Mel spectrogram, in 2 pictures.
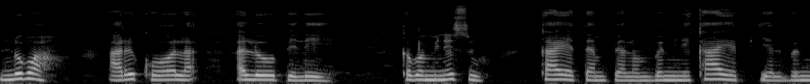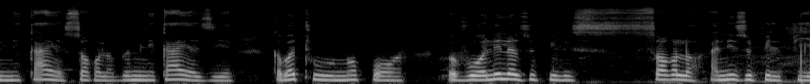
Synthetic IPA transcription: nʊ˦bɔ˦ | a˨ɾɪ˦kʰɔː˨˦la˦ | a˦loː˦pe˨leː˦˨ | ka˨ba˨mi˨ne˦su˨ | kaː˦jɛ˨tɛ˨mpɛ˨lʊ˨mba˨mi˨ne˨kaː˦jɛ˨pɪ˨ɛ˨lba˨mi˨ne˨kaː˦jɛ˨sɔ˦ɣʊ˦lɔ˨ba˨mi˨ne˨kaː˦jɛ˨zi˨e˨ɾɪ˨ | ka˨ba˦tʰuː˦nɔ˦pɔː˦ɾ | b̥a˨vɔ˨ɔ˨lɪ˦la˦zu˦pi˦l | sɔ˦ɣʊ˦lɔ˨a˨nɪ˦zu˦pi˦lpi˨ɛ˨

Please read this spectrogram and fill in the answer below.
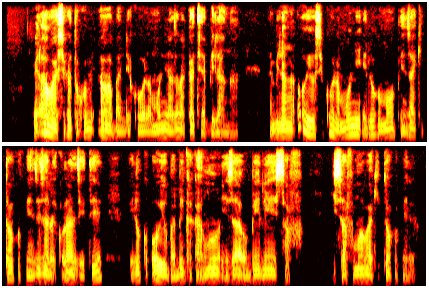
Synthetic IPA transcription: mɛ̰˨ʔa˦wa˨e˨si˦ka˦to˨ko˦mi˦a˦wa˨ba˨nde˨kʰo˨na˨mɔ˦ni˦na˨za˦na˨ka˦ti˨ja˨bi˨la̰˨ŋɡa˨ | na˨bi˨la˨ŋɡa˨ʔo˦jo˦si̥˨ko˦na˨mɔ˦ni˦ʔe˨lɔ˦kɔ˨mɔ˦ko˦pe˨nza˦ja˨ki̥˨tɔ˦kɔ˨pe˨nza˦e˨za˦na̰˨kʰo̰˨lʔa̰˦nze˨tʰe˦ | e˨lɔ˦kɔ˨o˦jo˦ba˨be˦ŋka˨ka˨ja̰˨ŋɡo˦ḛ˨za˦o̰˨be˦le˦sa˦f | ki˨sa̰˦fu˨mwa˦kɔ˦ja˨ki̥˨tɔ˦kɔ˨pḛ˨nza˦

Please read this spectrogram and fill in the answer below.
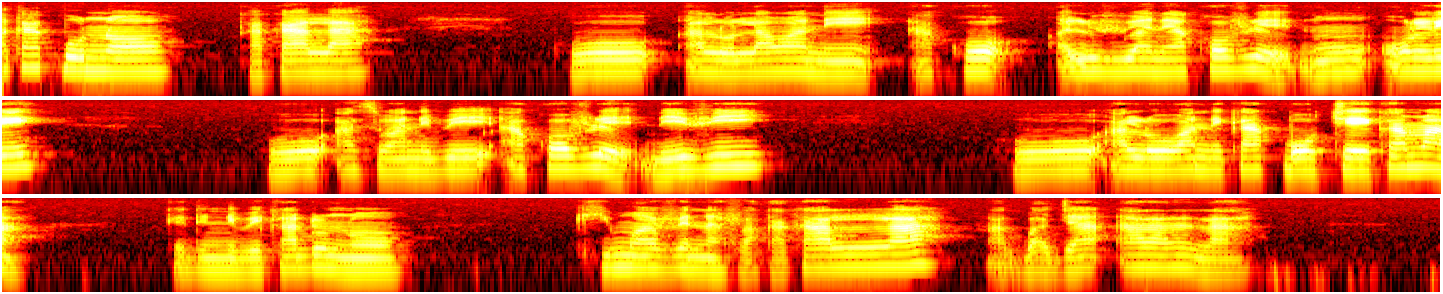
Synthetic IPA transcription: a˨ka˦k͡po˦nɔ̃˨ | ka˨ka˦la˦ | kʊ˦a̰˨lʊ˨la˦wa˦nɪ˨a̰˨kɔ˦a̰˨lu˦vi˦wa˦nɪ˨a˨kɔ˦vlɛ̰˨nʊ̃˦ʊ˦lɪ˦ | xo˦a˨sɪ˨wa˨nɪ˨be˦a̰˨kɔ˦vlɛ˨ne˨vi˦ | xo˦a̰˨lʊ˨wa˦nɪ̃˨ka˦k͡pɔ˨t͡ʃɛ˨ka˦mã˦˨ | kɛ˨dɪ˨nɪ̃˨be˨ka˦dʊ˦nɔ̃˨ | kʰi˦mũ˦a˨vɛ˦nã˨fa˨ka˨ka˦la˦ | a̰˨ɡ͡ba˨d͡ʒa˦ʔa˦la˦nɪ̃˦la˨

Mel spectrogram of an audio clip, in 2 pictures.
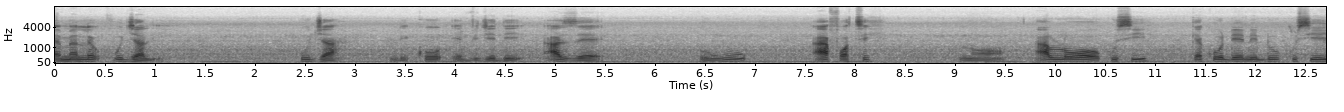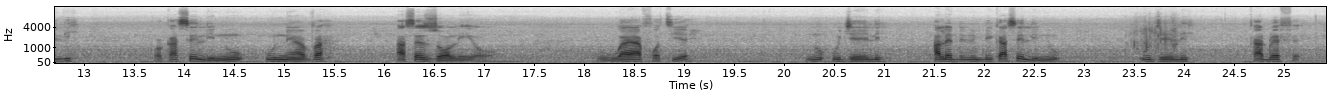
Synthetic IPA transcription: ɛ˨mɛ̃˨lɪ˦ʊ˦d͡ʒa˨lḭ˨ | ʊ˦d͡ʒa˨ | lɪ˨kʰʊ˦ɛ̰˨vi˦d͡ʒe˦dɪ˨ | a̰˦zɛ˨ | o˨wu˦ | a̰˦fɔ˨t̪ʰɪ˦ | nɔ̃˨ | a̰˨lʊ˦ɔ˨ku˨si˦ | kɛ˦kʊ˦ɖɪ˨nɪ̃˨dʊ˦ku˨si˦ɛ˦li˦ | kɔ̰˨ka˦sɪ˦li˨nʊ̃˦ | u˦nɛ̃˨a˨va˦ | a̰˨sɛ˦zɔ˨lɪ˨ɔ̰˨ | o̰˨wu˦a˦ja˦fɔ˨tʰɪ˦ɛ˦ | nʊ̃˦ʔʊ˦d͡ʒɛ˨˦li˦ | a˨lɛ˨dɪ˨nʊ̃˨bɪ˦ka˦sɪ˦li˨nʊ̃˦ | ʊ˦d͡ʒɛ˨˦li˦ | ka˨dʊ˦ɛ˦fɛ̰˨

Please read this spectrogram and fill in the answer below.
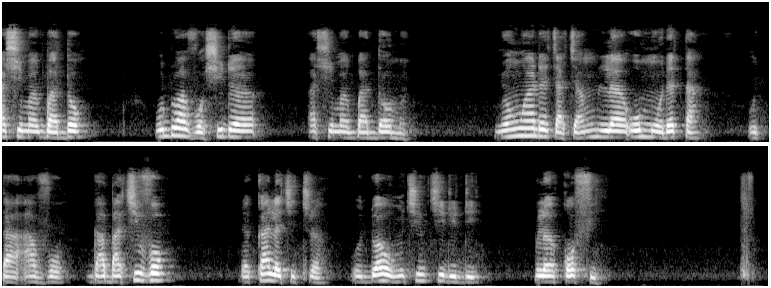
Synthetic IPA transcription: a˨ʃi˨mə̃˨ɡ͡ba˨d̪ɔ˦ | wo˦ɖo˦a˨vɔ˨ʃi˦ɖə˦ | a˨ʃi˨mə̃˨ɡ͡ba˨d̪ɔ˦mə̃˨ | ɲɔ̃˦ŋũ˦a˨ɖə˦t͡ʃa˨t͡ʃa˨˦m˦lə˦wo˦mɔ̃˨ɖə˦t̪a˦ | wo˨t̪a˨a̰˨vɔ˨ | ɡa˨ba˨t͡ɕi˦vɔ˦ | ɖə˨ka˦lə˨t͡ɕi˨t̪ɾə˨ | wo˨d̪o˦a˦wo˨ŋũ˦t͡ɕi˦m̩˦t͡ɕi˦ɖi˨ɖi˨ | k͡plə˦kɔ˦fi˨

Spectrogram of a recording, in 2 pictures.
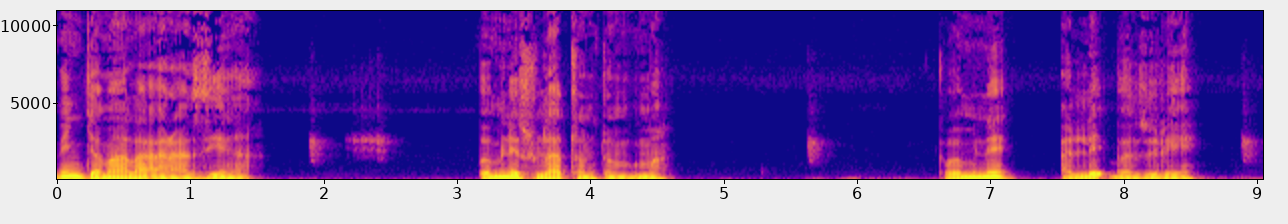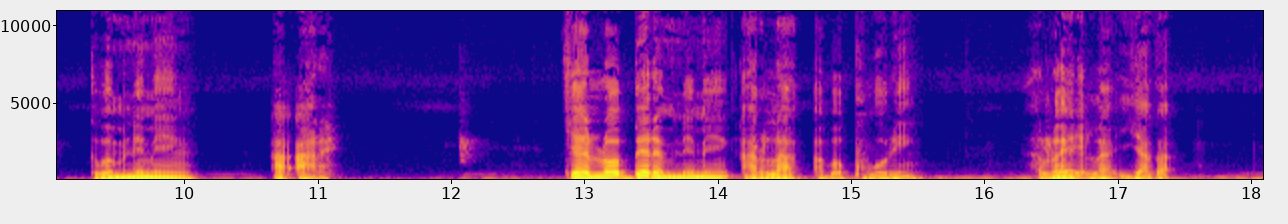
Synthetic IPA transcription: mɪ̃˦nd͡ʑã˨mãː˦˨la˦a˨ɾa˨zi˦e˦ŋã̰˨ | b̥æ˨mĩ˨nẽ˦su˨la˦tʰʊ̃˨ntʰʊ̃˨mbʊ˦mã˨ | kʰa˨ba˨mĩ˨nẽ˦ | a˨le˦ba˨zu˦ɾe˨˦ | kʰa˨ba˨mĩ˨nẽ˦mɪ̃˦n | a̰˨ʔa̰˨ɾɪ˨ | kʰɛ˦lɔ˦bɛ˦ɾɛ˨mĩ˨nẽ˦mɪ̃˦na̰˨ɾɪ˦la˦a̰˨ba˨pʰu˨o˨ɾĩ˦n | a˨lɔ˦jɛ˨ɪ̰˨la̰˦ja˦ɡa̰˨

